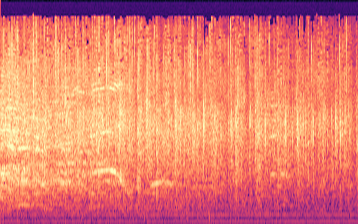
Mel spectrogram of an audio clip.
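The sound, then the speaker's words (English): A church audience claps steadily to give God praise, dense overlapping hand claps filling the whole clip, with faint voices and cheers mixed in, the applause easing slightly toward the end. “Somebody in this building, clap your hands and give God praise.”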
